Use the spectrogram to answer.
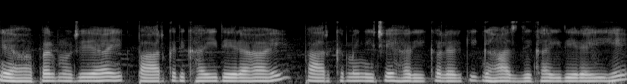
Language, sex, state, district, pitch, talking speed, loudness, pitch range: Hindi, female, Uttar Pradesh, Varanasi, 160 Hz, 200 wpm, -20 LUFS, 155-170 Hz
